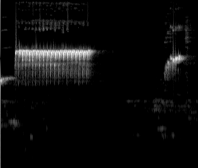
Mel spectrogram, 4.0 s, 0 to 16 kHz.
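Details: A strong song from a male canary, sung to stimulate mating: one sustained high rattling trill of very fast repeated notes lasts about 1.5 seconds, followed by silence and a short rising chirp.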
